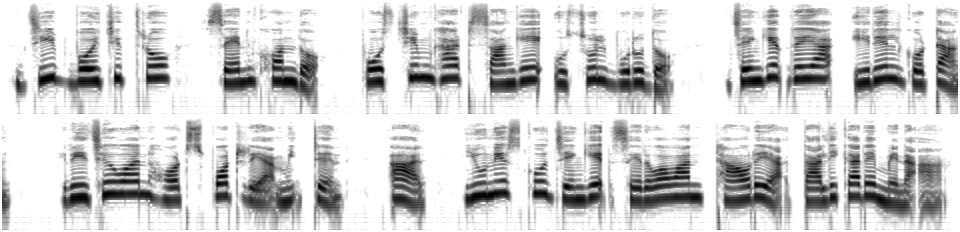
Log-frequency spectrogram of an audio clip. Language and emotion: Santali, neutral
